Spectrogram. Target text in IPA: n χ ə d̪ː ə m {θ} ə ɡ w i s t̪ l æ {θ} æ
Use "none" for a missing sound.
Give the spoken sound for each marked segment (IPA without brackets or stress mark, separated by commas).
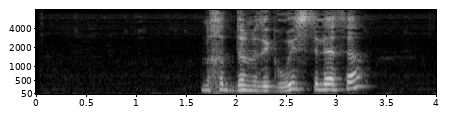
ð, θ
